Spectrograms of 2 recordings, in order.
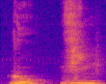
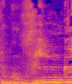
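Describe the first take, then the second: First: VING with a nasal ending, g left silent; G enlevé. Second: VING ending on an audible hard g; G d'entraînement. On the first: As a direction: stop VING on the nasal, drop the g. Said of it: "vous enlevez le G". (« ving » nasal, g final muet) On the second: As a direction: sound the g at the end of VING. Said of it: "Vous faites lou ving". (« ving » avec le g final prononcé) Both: Shown as a demonstration.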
